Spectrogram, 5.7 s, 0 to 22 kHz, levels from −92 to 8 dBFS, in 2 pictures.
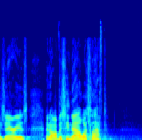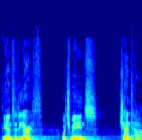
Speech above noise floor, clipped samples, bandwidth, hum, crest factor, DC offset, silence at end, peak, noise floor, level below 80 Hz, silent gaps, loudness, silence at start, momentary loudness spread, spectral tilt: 41 dB; under 0.1%; 17 kHz; none; 20 dB; under 0.1%; 0 s; -14 dBFS; -72 dBFS; -76 dBFS; none; -32 LUFS; 0 s; 13 LU; -6.5 dB/octave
